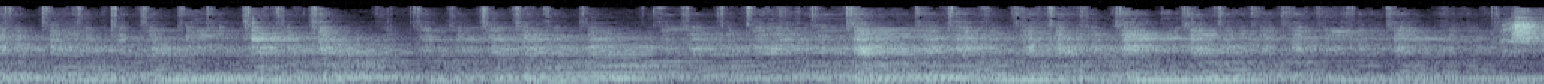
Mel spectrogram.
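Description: Acoustic guitar strummed in a steady rhythm, ringing chords with no vocals.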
